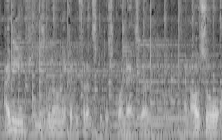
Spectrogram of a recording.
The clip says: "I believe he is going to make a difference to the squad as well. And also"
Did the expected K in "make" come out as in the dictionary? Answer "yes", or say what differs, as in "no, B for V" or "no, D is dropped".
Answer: yes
